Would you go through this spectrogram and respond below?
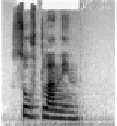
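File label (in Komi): "сувтланін", Komi, female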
